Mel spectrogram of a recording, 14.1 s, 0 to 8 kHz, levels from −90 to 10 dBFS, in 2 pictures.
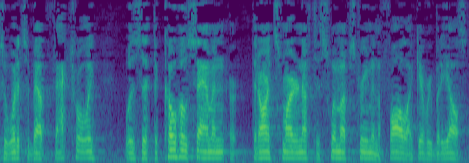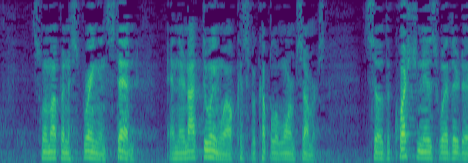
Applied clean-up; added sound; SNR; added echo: none; none; none; none.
